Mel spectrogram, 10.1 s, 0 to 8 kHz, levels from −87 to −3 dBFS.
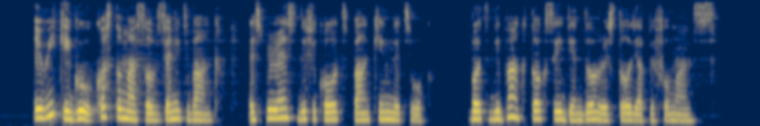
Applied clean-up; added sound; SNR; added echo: neural mask model DeepFilterNet 3.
